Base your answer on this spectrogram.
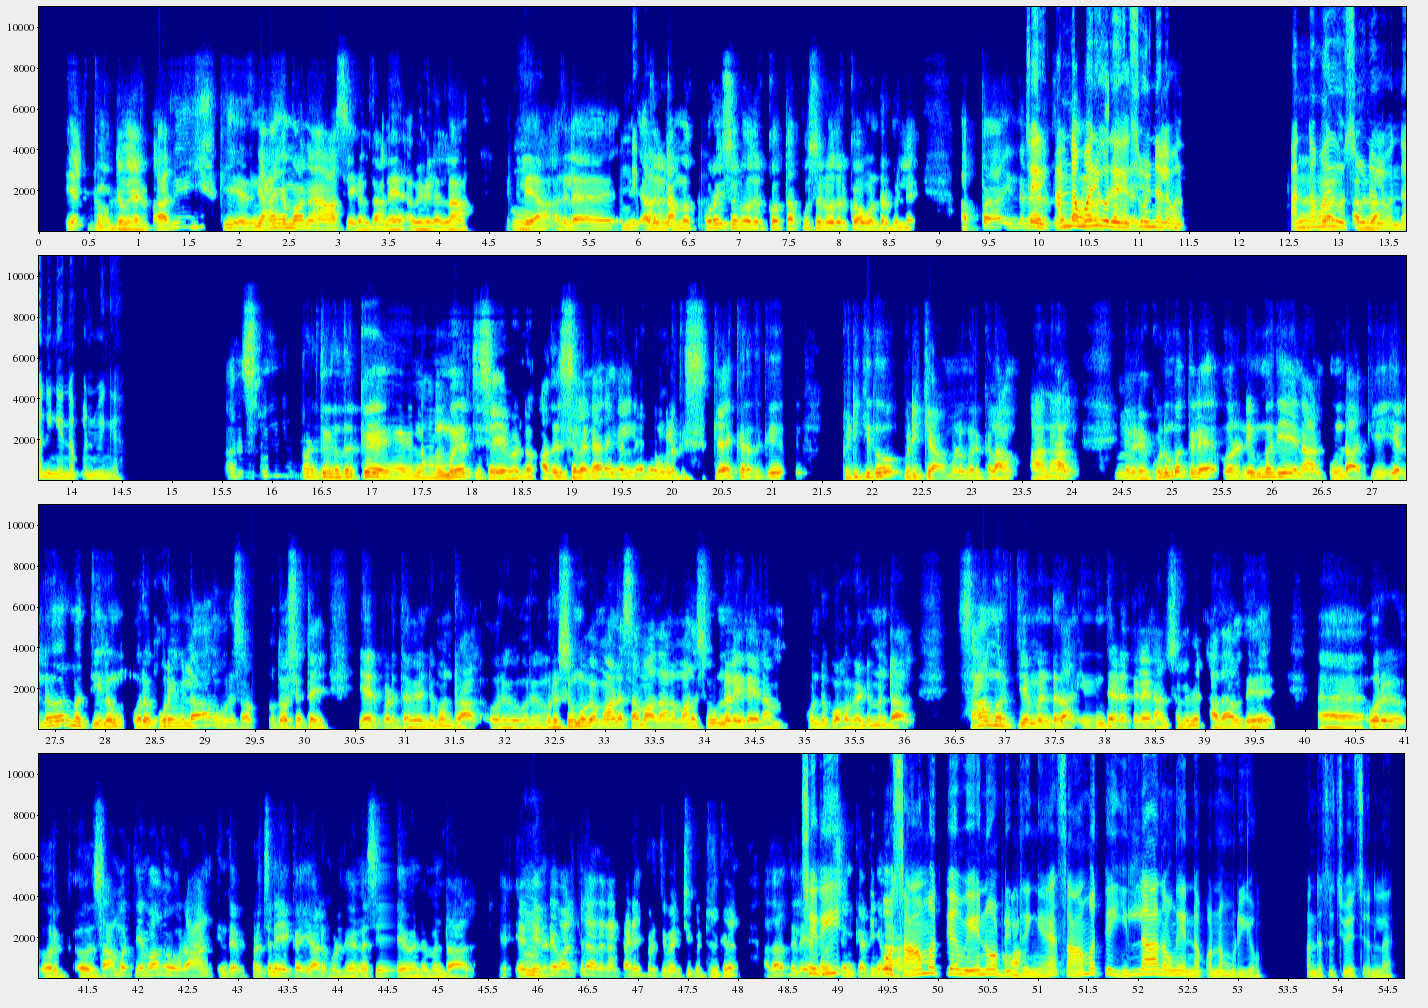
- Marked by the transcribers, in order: unintelligible speech; inhale; other background noise; inhale; unintelligible speech; inhale; inhale; inhale; inhale; inhale; "கடைப்பிடித்து" said as "கடைப்படுத்தி"
- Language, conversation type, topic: Tamil, podcast, அன்பை வெளிப்படுத்தும் முறைகள் வேறுபடும் போது, ஒருவருக்கொருவர் தேவைகளைப் புரிந்து சமநிலையாக எப்படி நடந்து கொள்கிறீர்கள்?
